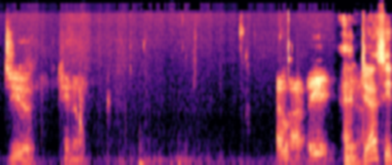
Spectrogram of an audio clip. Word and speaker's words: Giacchino: It's spelled Giacchino. I love it. And Jesse decided he wasn't even going to try. Giacchino. Yeah, it's Giacchino. Key. No, it's Key, not Chi. Key.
